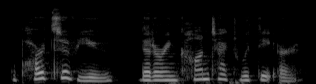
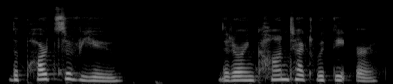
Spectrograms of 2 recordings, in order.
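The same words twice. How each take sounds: The two takes are said the same way.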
